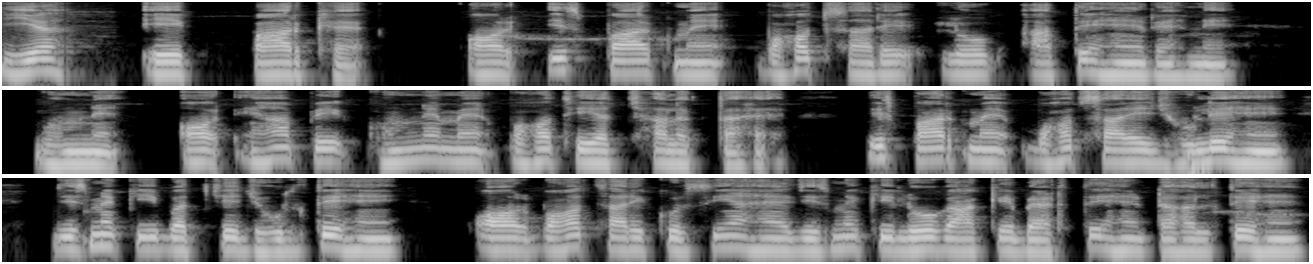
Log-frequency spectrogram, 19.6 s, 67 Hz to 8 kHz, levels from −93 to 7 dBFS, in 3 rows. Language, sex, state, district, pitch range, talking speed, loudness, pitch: Hindi, male, Bihar, Lakhisarai, 125-140 Hz, 155 wpm, -19 LUFS, 130 Hz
